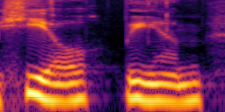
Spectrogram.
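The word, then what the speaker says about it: Healium: product was on purpose it's spelled H EA L I um he'll Liam but putting it back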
